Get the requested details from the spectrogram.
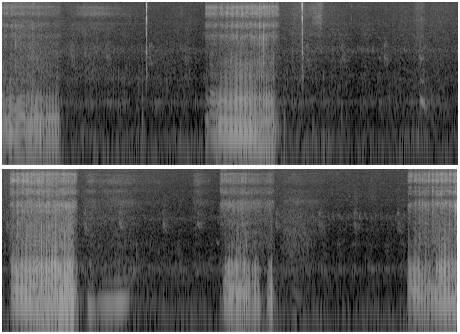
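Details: Dog named Daisy snoring loudly while asleep: loud rattling snorts, each followed by a quiet pause, roughly every two to three seconds.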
